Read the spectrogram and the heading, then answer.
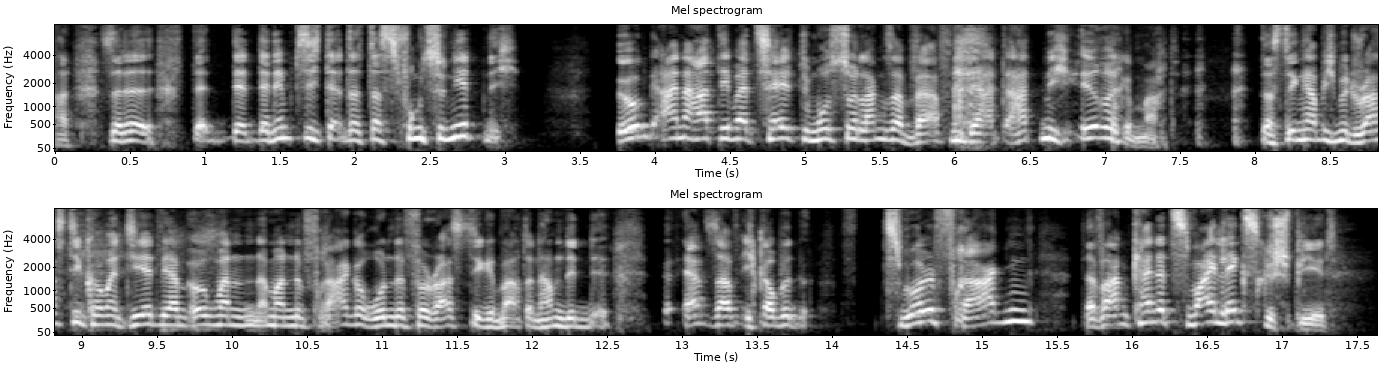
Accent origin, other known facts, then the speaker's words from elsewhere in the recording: Bergisch Gladbach, North Rhine-Westphalia, Germany; in meiner Heimatstadt Bergisch Gladbach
